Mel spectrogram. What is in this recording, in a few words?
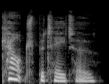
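"couch potato", British English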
